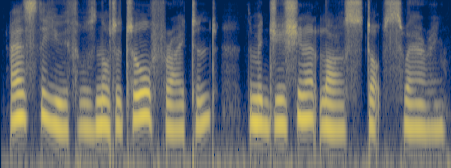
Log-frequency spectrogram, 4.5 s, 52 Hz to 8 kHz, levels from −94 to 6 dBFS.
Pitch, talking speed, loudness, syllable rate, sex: 195 Hz, 185 wpm, -17 LUFS, 5.0 syllables/s, female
